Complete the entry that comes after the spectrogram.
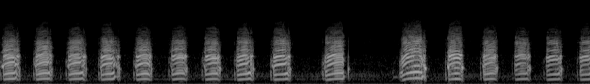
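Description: Mallard duck quacking in a steady run of short, loud quacks, about three a second, with a brief pause a little past halfway.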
